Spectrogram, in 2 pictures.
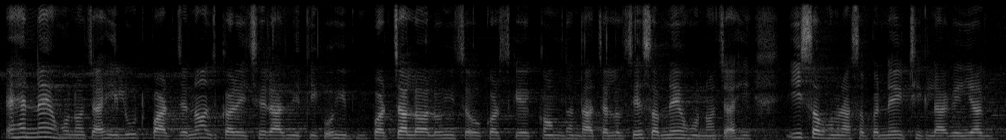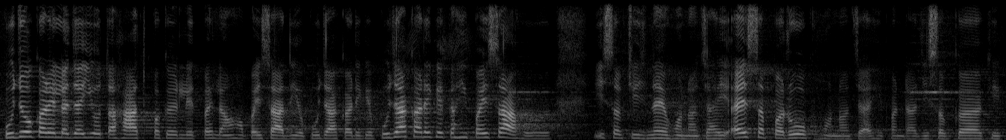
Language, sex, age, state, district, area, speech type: Maithili, female, 60+, Bihar, Supaul, rural, spontaneous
